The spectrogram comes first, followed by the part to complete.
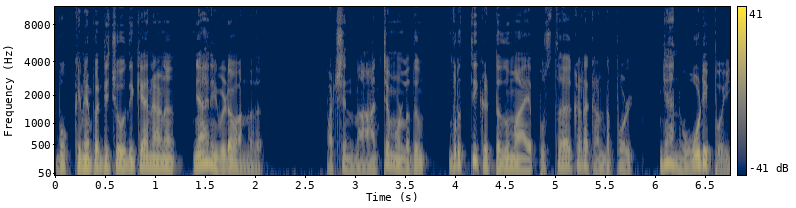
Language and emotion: Malayalam, disgusted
